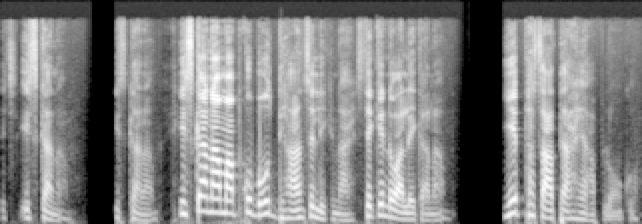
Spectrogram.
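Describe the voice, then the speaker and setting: A man teaching a chemistry class in Hindi. He counts aloud slowly, asks questions and repeats the answers, and his voice rises higher and louder when he stresses a point. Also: very animated, no echo, clean studio sound. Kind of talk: live online class teaching.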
